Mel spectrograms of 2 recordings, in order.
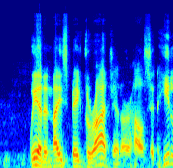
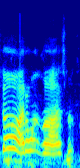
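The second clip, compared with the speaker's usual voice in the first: put-on whiny old man; 14 semitones higher, 5 dB quieter, much faster than usual. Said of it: "He says".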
